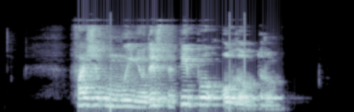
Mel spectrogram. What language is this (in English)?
Galician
